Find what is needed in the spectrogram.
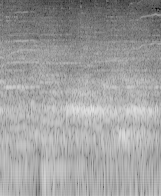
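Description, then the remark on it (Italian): Tens of thousands of Milan football fans roar and cheer continuously after the final whistle of a victory, pouring out of the stadium into the streets, a dense wash of many voices shouting together, swelling slightly louder midway and holding steady to the end. “Decine di migliaia di tifosi si riversano fuori dallo stadio e nelle strade.”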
